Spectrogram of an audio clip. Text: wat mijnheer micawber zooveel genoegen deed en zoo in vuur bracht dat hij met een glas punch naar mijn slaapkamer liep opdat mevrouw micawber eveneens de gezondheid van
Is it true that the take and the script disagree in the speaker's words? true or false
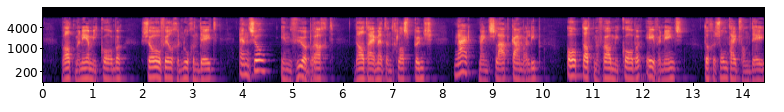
false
